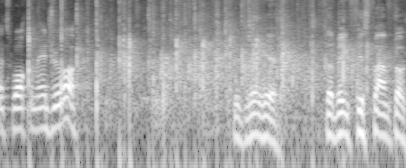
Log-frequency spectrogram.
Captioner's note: clapping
